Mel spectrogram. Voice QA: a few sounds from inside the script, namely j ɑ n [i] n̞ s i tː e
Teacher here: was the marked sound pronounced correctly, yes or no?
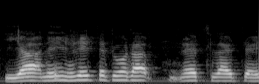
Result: no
